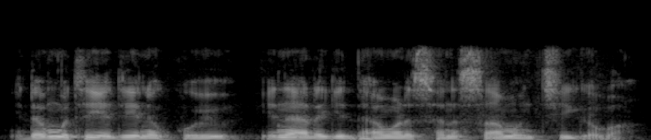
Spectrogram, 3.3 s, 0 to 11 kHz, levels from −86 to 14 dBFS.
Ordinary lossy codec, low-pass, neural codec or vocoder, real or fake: none; 7.2 kHz; none; real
